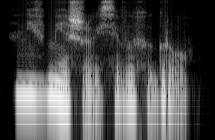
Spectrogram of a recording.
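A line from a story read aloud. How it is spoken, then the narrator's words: Tired request. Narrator (Russian): устало попросила женщина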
